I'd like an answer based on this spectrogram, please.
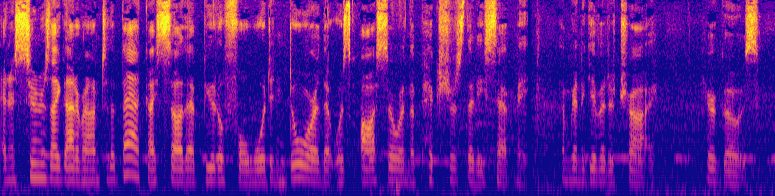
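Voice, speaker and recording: Soft-spoken and very fast, the speaker talks with an American accent over noticeable background noise. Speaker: travel vlogger. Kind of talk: casual vlog narration. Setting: outdoors. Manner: quiet, soft-spoken.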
